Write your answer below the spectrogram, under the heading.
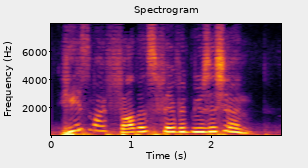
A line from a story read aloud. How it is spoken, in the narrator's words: Sunny exclaimed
